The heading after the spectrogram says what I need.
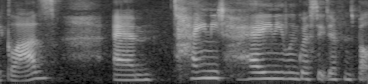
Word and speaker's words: Glasgow: American tourists pronounces it the American way, where they say Glasgow, like glass, where we would say glass.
